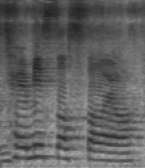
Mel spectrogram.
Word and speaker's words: 재밌었어요: 재밌었어요.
